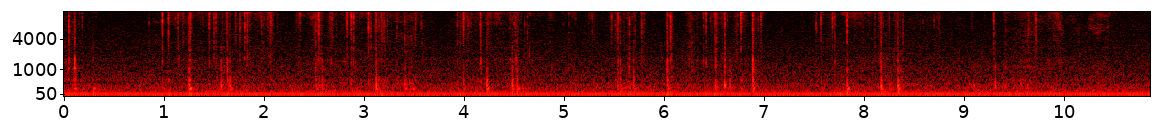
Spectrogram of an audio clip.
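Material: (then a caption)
Plastic. Fingertips type on an Apple laptop keyboard with black plastic keys and an aluminium body, while nails scratch along the space bar. Quick, quiet, bright clicks and taps come in irregular bursts over a steady low hum, each dying away almost instantly.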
